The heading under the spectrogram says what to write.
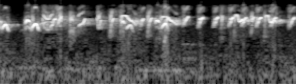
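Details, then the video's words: Lure sound for wild Brown-throated sunbirds: a continuous chattering stream of very high, squeaky, rapidly warbling chirps lasting the full three seconds. "Suara Pikat Burung Kolibri Kelapa Manggar"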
